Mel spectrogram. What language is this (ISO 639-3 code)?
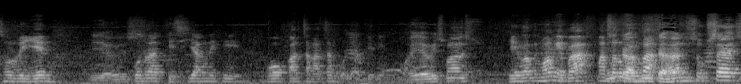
ind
